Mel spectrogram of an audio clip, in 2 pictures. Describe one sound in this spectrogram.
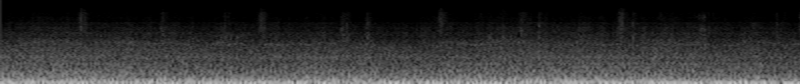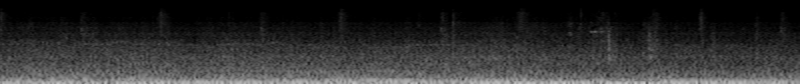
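Tyres roar on a wet road.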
